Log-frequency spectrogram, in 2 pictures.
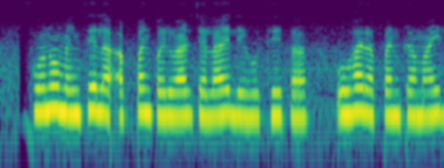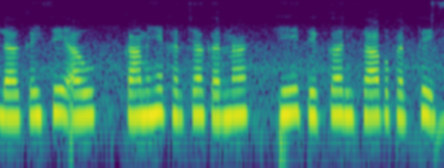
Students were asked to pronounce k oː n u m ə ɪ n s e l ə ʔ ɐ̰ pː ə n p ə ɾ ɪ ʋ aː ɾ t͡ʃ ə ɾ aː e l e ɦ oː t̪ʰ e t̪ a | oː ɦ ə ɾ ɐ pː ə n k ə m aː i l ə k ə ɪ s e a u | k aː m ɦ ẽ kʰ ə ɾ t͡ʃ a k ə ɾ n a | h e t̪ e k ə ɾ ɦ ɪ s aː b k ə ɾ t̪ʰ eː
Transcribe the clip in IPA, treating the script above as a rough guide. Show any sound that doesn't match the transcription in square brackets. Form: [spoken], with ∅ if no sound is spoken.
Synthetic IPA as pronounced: k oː n [o] m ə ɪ n s e l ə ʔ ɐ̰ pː ə n p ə ɾ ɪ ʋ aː ɾ t͡ʃ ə [l] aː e l e ɦ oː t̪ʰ e t̪ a | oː ɦ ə ɾ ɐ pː ə n k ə m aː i l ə k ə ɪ s e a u | k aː m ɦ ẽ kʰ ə ɾ t͡ʃ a k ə ɾ n a | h e t̪ e k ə ɾ ɦ ɪ s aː b k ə ɾ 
